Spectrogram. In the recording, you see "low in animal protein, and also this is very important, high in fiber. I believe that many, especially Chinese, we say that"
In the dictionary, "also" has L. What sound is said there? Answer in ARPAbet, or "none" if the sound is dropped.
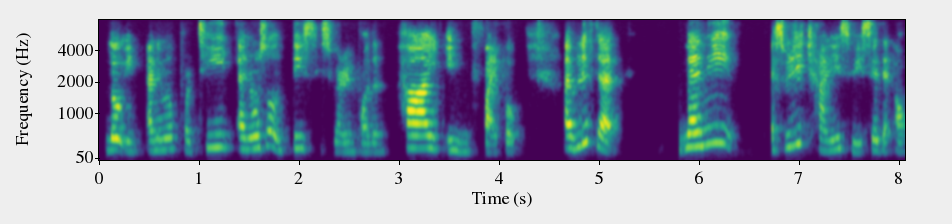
L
